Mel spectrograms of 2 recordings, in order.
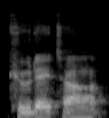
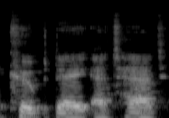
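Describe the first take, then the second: First: The term is pronounced in the standard way. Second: The term is deliberately pronounced in a mangled way. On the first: The speaker calls it right. "you pronounce it correctly" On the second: The speaker calls it wrong. "sometimes it's kind of fun to intentionally mispronounce words"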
